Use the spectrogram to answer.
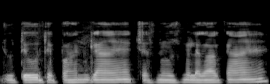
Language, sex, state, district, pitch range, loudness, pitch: Hindi, male, Bihar, Supaul, 105-110 Hz, -21 LUFS, 105 Hz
